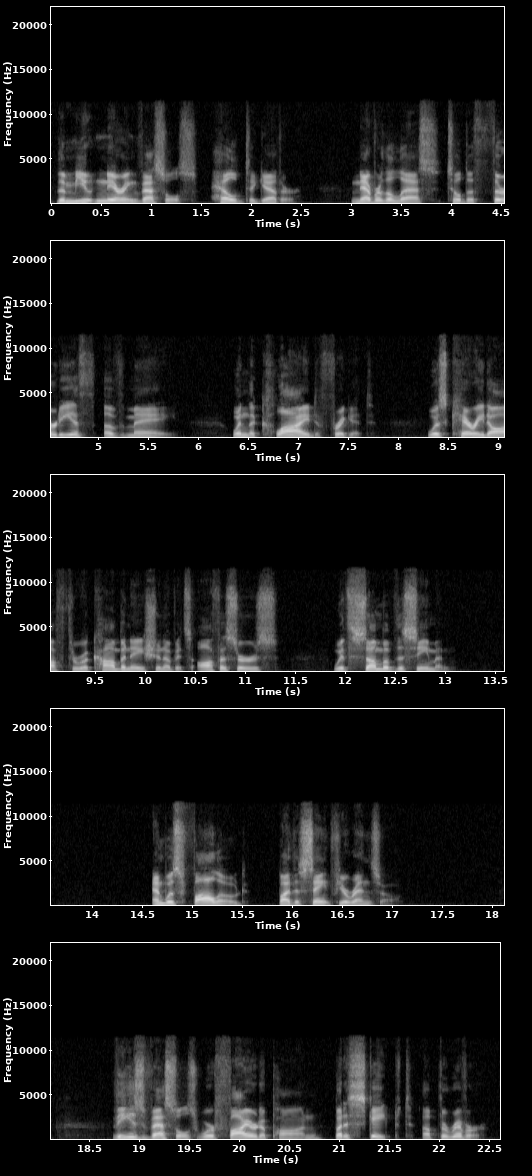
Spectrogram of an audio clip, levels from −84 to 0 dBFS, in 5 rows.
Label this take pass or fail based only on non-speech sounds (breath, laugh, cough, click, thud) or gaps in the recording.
pass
